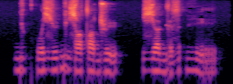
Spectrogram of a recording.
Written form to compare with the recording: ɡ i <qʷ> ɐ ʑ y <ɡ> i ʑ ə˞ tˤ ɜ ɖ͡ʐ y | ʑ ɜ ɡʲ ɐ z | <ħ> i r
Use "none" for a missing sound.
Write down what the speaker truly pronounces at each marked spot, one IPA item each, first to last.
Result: kʷʰ, ɡ, ɦ

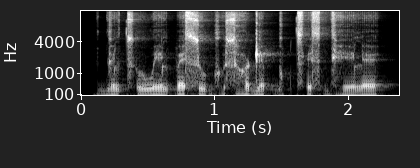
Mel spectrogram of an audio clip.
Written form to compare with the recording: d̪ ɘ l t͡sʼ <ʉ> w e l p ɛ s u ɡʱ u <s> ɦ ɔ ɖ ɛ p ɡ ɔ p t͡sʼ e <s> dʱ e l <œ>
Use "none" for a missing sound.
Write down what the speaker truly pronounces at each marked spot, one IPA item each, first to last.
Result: u, s, s, ɛ

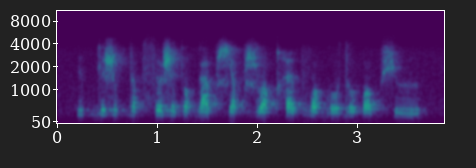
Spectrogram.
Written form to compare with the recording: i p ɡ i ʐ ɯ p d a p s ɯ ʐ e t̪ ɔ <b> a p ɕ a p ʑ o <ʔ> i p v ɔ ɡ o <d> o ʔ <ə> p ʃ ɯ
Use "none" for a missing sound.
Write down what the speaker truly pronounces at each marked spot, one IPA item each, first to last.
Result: ɡ, qʰ, d, ɔ

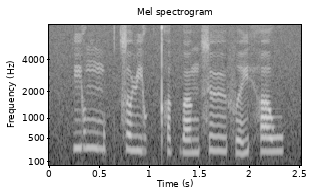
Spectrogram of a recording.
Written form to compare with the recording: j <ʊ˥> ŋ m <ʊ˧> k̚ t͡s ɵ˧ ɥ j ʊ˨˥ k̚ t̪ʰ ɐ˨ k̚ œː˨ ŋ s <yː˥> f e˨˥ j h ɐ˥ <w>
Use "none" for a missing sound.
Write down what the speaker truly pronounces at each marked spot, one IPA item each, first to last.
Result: ʊ˥, ʊ˧, yː˧, w

